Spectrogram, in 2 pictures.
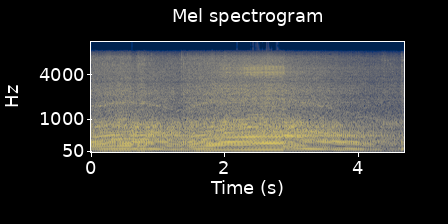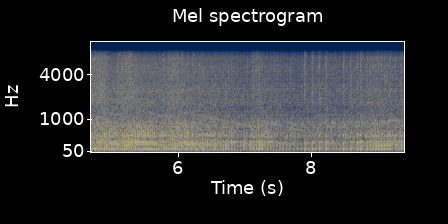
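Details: Rebuilt small single-cylinder go-kart engine on its first start after the rebuild: it revs freely up and down, then drops to an even, steady idle with no knocks or misses. Healthy running.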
